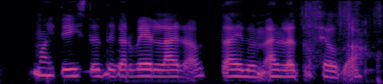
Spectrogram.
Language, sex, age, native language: Icelandic, female, 11, Icelandic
